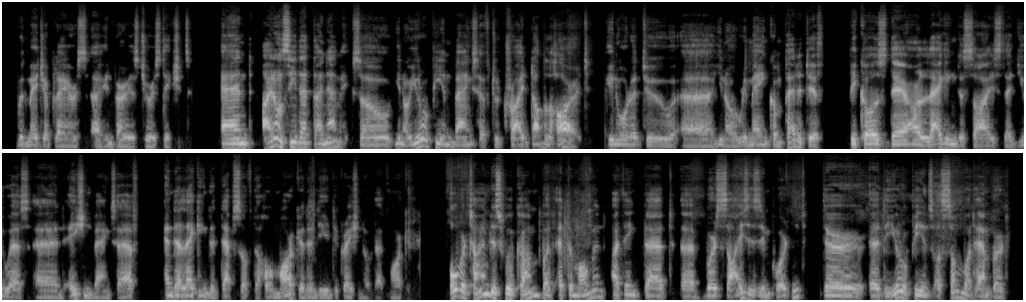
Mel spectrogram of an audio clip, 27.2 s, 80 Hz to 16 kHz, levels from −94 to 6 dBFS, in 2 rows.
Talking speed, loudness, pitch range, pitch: 180 wpm, -26 LUFS, 90-110 Hz, 95 Hz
